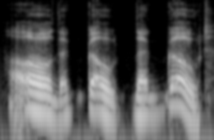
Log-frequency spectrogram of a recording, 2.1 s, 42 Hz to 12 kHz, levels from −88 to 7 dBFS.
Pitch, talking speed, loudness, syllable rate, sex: 120 Hz, 140 wpm, -17 LUFS, 2.9 syllables/s, male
